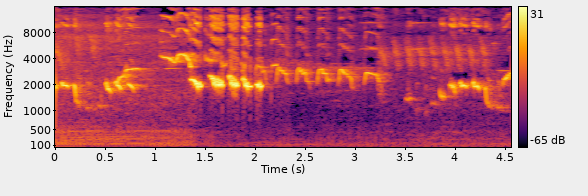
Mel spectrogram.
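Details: White-rumped shama in full song, used as a lure to set other shamas singing and agitate them: rich, mid-pitched fluted whistles in short rapid phrases and rolling series, with quiet music beneath.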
